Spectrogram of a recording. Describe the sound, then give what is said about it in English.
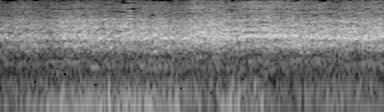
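A flock of hundreds of cockatoos in a neighborhood in Australia screeches in a dense, continuous din, many harsh overlapping calls blending into one loud, steady racket with no pauses. “These are all these cockatoos, and they invaded this entire neighborhood in Australia.”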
